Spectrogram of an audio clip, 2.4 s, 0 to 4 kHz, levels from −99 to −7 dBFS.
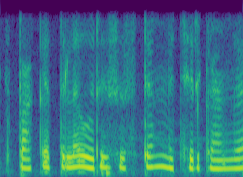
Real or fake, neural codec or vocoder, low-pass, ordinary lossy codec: real; none; 3.6 kHz; none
